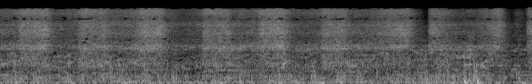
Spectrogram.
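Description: Tagada bowl ride's pneumatic rams hissing in rapid, regular pulses, a little under two a second, as the spinning bowl is bounced, over a steady low rumble.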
